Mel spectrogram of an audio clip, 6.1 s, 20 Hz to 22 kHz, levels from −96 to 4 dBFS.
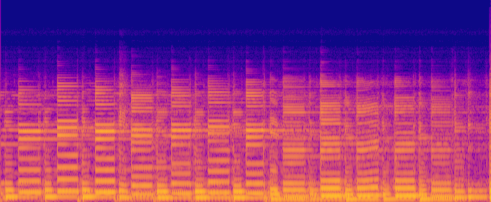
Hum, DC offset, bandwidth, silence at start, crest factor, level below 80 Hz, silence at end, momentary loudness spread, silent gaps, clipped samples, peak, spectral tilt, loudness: none; under 0.1%; 5.8 kHz; 0 s; 14 dB; -32 dBFS; 0 s; 3 LU; none; under 0.1%; 0 dBFS; -8.5 dB/octave; -15 LUFS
